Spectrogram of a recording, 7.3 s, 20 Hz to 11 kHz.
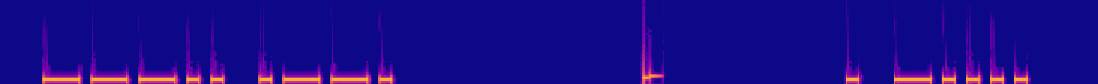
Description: Morse code, heard as a keyed tone, about 15 wpm, 700 Hz. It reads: 8 P E 6
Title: Single-Letter Single-Number 15wpm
